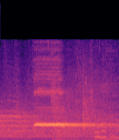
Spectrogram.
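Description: A referee's whistle blows sharply once.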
